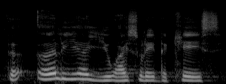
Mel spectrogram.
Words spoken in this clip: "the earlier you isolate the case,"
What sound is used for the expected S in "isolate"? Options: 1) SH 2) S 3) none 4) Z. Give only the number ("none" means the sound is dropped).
2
